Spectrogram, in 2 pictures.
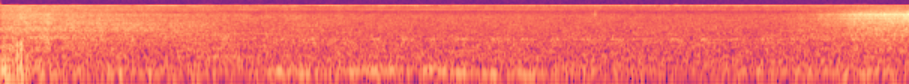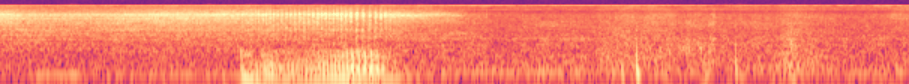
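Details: Pug dog snoring in sleep: soft, hissing breaths with a short rattling snort on one breath.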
